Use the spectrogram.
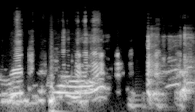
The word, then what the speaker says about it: Revoir: Revoir. Pronounced the same as Francois Revoir. Right, Revoir.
